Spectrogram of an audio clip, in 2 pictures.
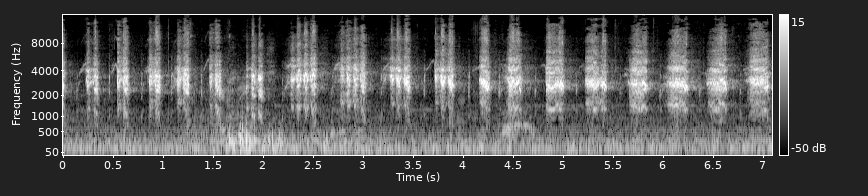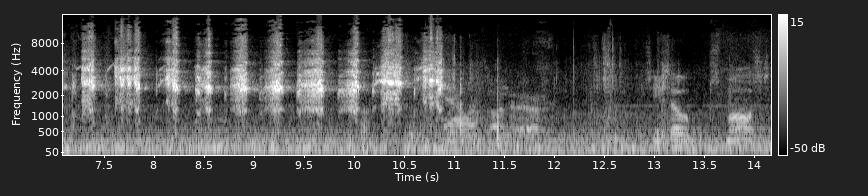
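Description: Downy peregrine falcon chick calling while being held in the hand: short, high-pitched calls in a rapid series of about three a second, stopping about eleven seconds in.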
